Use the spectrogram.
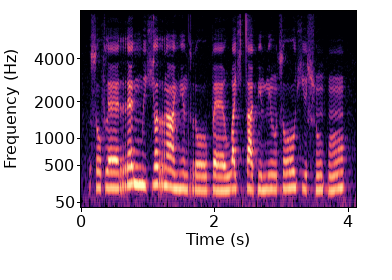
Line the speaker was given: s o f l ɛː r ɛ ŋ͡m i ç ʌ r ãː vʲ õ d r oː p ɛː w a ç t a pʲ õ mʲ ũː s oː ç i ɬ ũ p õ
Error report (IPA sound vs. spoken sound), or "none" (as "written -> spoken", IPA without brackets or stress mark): none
